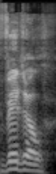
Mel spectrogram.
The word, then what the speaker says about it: Vidal: It rhymes with Biddle. Mark Viddle. Correct.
